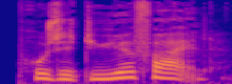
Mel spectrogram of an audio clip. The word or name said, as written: procedurefejl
